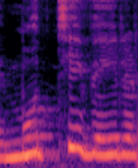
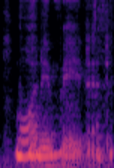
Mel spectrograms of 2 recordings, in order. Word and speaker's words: motivated: motivated 발음할 때 motivated 해도 되는데 T 발음 그렇게 주로 T 발음 안 하잖아요. motivated 이렇게.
